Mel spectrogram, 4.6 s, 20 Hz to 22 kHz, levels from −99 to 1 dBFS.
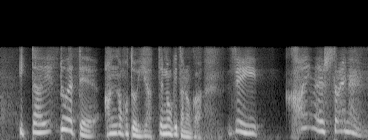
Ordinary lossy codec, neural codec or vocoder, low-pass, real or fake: none; codec, 16 kHz, about 1 kbps, DyCAST, with the encoder's durations; 5.4 kHz; fake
